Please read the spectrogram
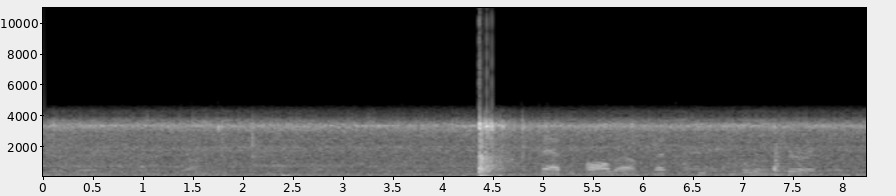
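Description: A single sharp bang about four seconds in, with a brief ringing tail, over a steady background hiss; faint voices follow.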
